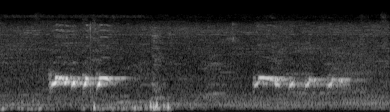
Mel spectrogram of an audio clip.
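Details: Zebra dove fed a herbal spice mixture to keep it singing and healthy; two soft, staccato trilled coo phrases about two seconds apart, with faint low thumps between them.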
